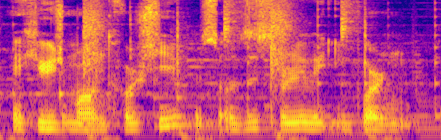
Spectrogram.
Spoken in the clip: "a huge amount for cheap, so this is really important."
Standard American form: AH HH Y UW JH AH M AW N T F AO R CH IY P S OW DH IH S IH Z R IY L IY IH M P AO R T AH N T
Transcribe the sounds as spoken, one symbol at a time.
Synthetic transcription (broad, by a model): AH HH Y UW JH AH M AW N T F AO R SH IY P S OW DH IH S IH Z R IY L IY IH M P AO R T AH N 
